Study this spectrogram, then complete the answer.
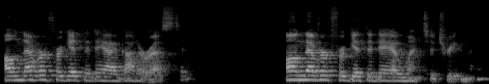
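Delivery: soft, low, tearful retelling of Renee's words; tearful quote. Retold or imitated. Retelling a friend's confession at the networking event, softly tearful. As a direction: let the tears sit under each line, hushed. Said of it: "And with tears in her eyes".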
